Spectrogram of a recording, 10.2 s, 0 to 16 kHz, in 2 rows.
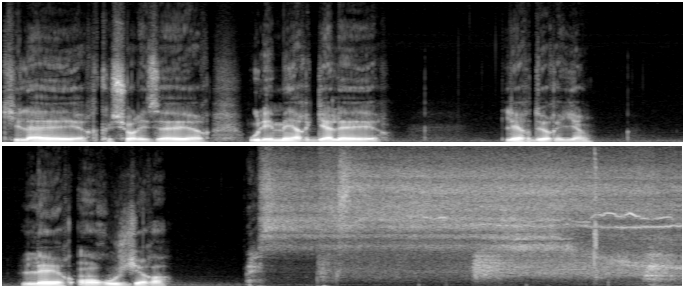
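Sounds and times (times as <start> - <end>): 
speech: 0.1 - 3.0, 3.8 - 4.5, 5.3 - 6.4, 7.0 - 7.2
voice hissing like a snake for the letter S: 7.0 - 10.1.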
